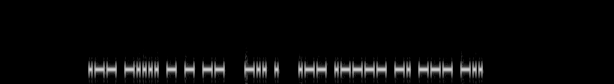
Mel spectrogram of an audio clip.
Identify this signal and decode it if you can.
Morse code, heard as a keyed tone, about 40 wpm, 700 Hz. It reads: W6TTM DE W1NOD
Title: USA Callsign DE Callsign - 5 Characters - 40wpm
